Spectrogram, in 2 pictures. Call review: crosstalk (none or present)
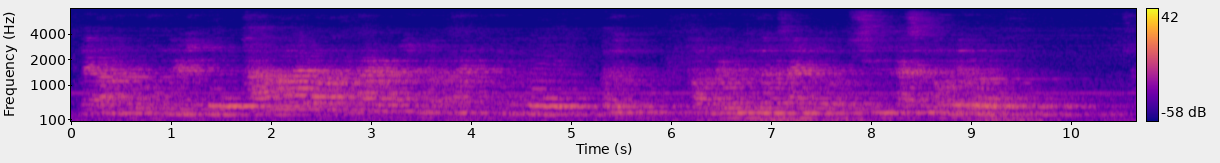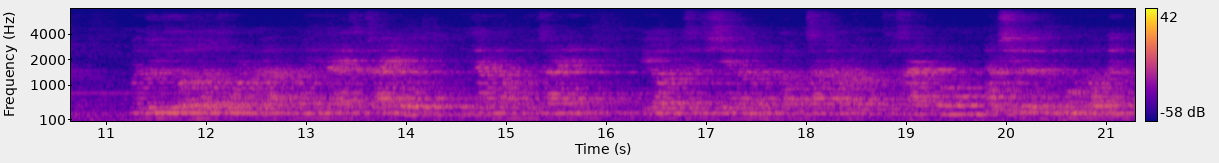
none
